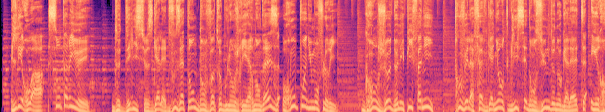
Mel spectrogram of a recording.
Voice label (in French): PUB VOIX OFF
